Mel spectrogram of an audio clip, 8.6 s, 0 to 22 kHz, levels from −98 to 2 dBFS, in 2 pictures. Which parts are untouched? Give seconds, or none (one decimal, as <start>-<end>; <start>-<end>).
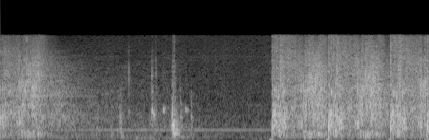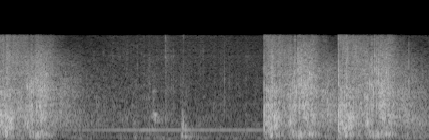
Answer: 3.1-4.0; 5.1-5.7; 7.1-8.6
